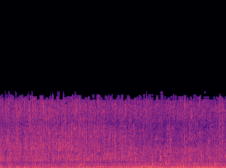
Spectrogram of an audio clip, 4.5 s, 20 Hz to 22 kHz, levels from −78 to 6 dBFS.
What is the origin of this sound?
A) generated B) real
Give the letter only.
B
